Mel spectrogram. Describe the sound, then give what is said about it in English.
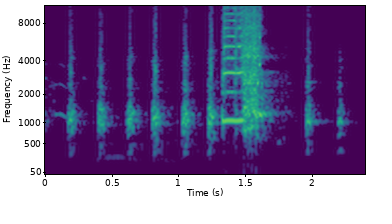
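A blue hen chicken clucks in a steady series of short, repeated calls, with one louder, harsher squawk-like burst in the middle, clear with no talking. “The blue hen chicken is the state bird of Delaware”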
